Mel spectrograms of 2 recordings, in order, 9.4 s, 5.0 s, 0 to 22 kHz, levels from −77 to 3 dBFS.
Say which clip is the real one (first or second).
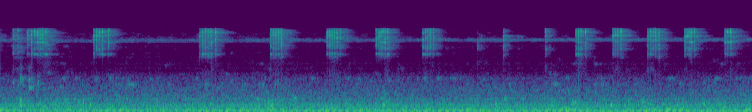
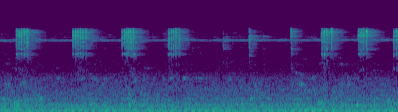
second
